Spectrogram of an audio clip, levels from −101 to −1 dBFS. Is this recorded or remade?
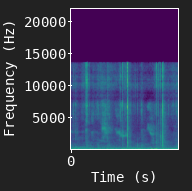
remade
